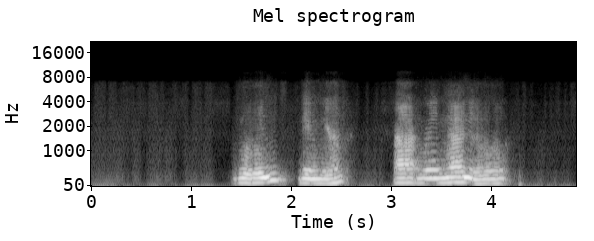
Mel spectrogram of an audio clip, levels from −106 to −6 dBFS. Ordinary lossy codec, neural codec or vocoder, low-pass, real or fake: Opus, 24 kbps; codec, 16 kHz, 0.5 kbps, FreqCodec, smaller model; 7.2 kHz; fake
